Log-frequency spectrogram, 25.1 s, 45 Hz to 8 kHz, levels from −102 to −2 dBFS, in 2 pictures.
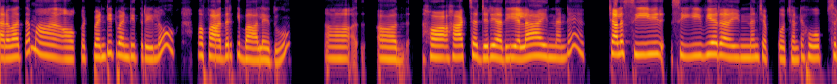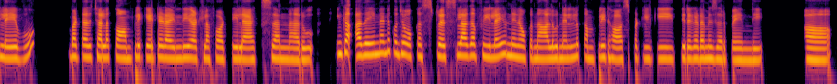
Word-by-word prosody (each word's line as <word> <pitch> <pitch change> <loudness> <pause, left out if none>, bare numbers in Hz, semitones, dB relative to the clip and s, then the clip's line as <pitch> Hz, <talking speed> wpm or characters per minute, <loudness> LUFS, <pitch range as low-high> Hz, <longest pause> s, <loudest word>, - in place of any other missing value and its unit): తర్వాత 235 +3 +2 0.2
మా 295 - +1 0.5
ఒక 230 +2 -8
2023లో 250 - -1 0.5
మా - - +2
ఫాదర్‌కి 250 +3 +2
బాలేదు. 200 -3 0 0.7
ఆహ్, 225 0 -3 0.4
ఆహ్, 220 -1 +1 0.5
హ - - -20 0.3
హార్ట్ 245 0 +4
సర్జరీ 245 -1 +2
అది 225 +1 -2 0.2
ఎలా 240 +3 +5
అయిందంటే, 235 - -3 0.6
చాలా 295 +1 +9
సీ 280 -2 +1 0.6
సీవియర్ 265 +1 +2
అయిందని 235 0 -2
చెప్పుకోవచ్చు. 220 -1 -6
అంటే 210 +4 -6
హోప్స్ 230 +3 -2
లేవు. 220 +1 0 0.7
బట్ 245 -3 0
అది 235 - 0
చాలా 235 -1 +3 0.2
కాంప్లికేటెడ్ 230 +1 +1
అయింది. 225 +1 0
అట్లా 220 +1 -4
4000000 215 -1 -1 0.2
అన్నారు. 210 -1 -1 0.5
ఇంకా 315 +2 +4 0.2
అదే 270 +1 +4
ఏంటంటే 305 +3 -1
కొంచెం 290 -1 0
ఒక 255 +1 -4
స్ట్రెస్‌లాగా 260 +1 +2
ఫీల్ 240 -2 0
అయ్యి, 280 +3 0
నేను 240 -2 0
ఒక 225 - -8
4 220 +1 +2
నెలలు 225 +3 -2
కంప్లీట్ 230 +2 -3
హాస్పిటల్‌కి 220 0 -4 0.3
తిరగడమే 220 0 0
సరిపోయింది. 200 -1 -3 0.8
ఆహ్, 200 -1 +3
230 Hz, 115 wpm, -24 LUFS, 220-250 Hz, 0.8 s, చాలా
